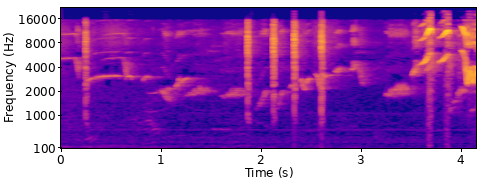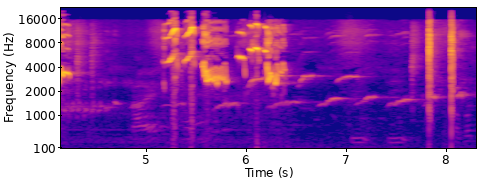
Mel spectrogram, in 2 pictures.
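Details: White-rumped shama kept in a cage, tested against neighbours' birds; scattered sharp clicks and soft whistles, then two dense bursts of high harsh chattering, ending with sparse notes.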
